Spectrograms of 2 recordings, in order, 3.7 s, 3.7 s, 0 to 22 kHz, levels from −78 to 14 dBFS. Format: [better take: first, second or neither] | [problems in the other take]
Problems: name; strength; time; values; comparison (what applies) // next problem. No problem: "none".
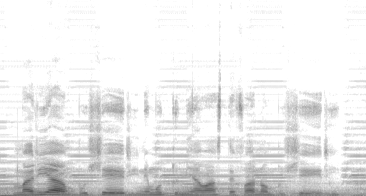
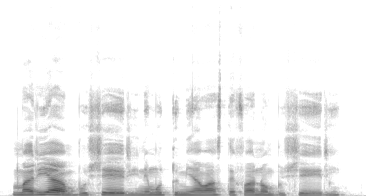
second | background sound (Musical instrument + Alarm); 10 dB below the speech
